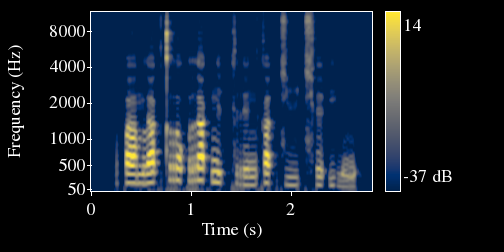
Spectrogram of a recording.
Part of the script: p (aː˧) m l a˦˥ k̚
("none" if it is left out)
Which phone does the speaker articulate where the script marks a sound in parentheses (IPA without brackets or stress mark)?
aː˧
